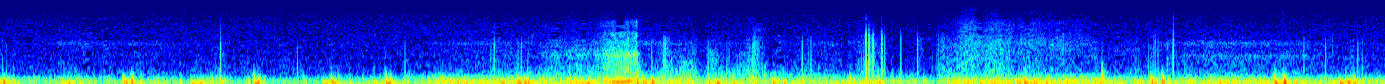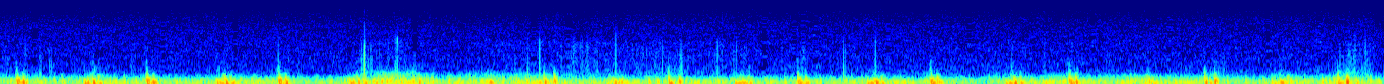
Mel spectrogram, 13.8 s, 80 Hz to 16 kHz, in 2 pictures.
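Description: Steady low heart thumps at roughly 90 a minute with no breath sounds, recorded during a breath hold.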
